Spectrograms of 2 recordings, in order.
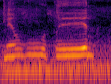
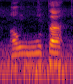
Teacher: cara membacanya itu dengan menyamarkan, tapi huruf N-nya itu masih tersisa. Jadi masih tersisa sedikit huruf N-nya. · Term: aqrab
